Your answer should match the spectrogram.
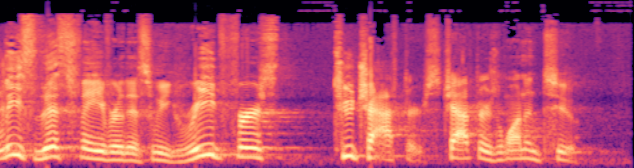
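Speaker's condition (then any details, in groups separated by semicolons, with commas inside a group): No condition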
